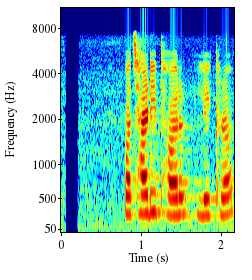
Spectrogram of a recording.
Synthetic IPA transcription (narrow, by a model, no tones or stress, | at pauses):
pʌt͡sʰaɽit̪ʰʌrlekʰrʌ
